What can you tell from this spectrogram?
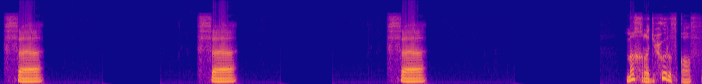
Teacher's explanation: huruf Fa keluar dari pertemuan antara ujung gigi seri atas dengan bagian dalam bibir bawah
